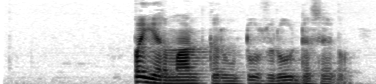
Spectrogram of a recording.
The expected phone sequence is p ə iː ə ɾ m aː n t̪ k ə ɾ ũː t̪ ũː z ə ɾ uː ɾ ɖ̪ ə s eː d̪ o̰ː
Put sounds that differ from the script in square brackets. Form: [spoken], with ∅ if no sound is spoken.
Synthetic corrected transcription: p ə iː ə ɾ m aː n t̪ k ə ɾ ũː t̪ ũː z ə ɾ uː ɾ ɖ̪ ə s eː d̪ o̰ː

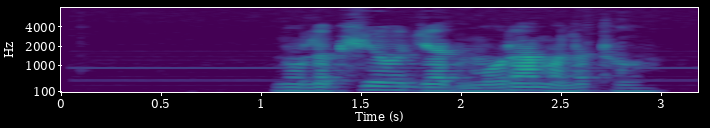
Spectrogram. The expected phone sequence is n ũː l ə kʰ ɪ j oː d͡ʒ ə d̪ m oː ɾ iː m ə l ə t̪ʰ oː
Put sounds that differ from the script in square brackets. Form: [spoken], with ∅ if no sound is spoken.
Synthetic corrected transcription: n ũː l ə kʰ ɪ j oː d͡ʒ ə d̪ m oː ɾ [aː] m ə l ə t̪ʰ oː

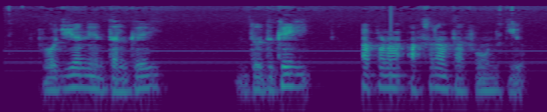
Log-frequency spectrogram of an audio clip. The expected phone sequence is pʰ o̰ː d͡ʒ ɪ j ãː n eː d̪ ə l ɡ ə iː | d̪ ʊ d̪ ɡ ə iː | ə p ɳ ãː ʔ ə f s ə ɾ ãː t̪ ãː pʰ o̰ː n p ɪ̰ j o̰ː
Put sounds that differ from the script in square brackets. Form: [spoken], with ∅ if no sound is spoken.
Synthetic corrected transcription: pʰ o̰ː d͡ʒ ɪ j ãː n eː d̪ ə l ɡ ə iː | d̪ ʊ d̪ ɡ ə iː | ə p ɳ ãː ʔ ə f s ə ɾ ãː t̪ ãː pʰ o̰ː n [k] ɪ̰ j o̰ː

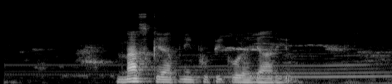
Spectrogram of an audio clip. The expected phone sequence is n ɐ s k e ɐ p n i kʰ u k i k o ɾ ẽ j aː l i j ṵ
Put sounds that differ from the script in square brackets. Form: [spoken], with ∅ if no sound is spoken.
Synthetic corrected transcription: n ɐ s k e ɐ p n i [pʰ] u [p] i k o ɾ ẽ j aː [ɾ] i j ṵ

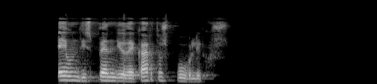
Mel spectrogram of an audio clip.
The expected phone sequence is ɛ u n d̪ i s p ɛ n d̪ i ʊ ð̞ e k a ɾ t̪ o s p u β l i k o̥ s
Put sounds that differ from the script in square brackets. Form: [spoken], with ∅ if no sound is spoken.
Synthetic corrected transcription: ɛ u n d̪ i s p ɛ n d̪ [j] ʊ ð̞ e k a ɾ t̪ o s p u β l i k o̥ s

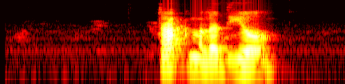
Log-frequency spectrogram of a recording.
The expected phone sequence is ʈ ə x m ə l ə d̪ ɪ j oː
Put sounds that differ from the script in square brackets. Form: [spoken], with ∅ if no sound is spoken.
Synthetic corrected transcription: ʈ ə [k] m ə l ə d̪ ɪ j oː

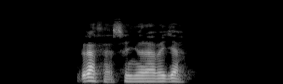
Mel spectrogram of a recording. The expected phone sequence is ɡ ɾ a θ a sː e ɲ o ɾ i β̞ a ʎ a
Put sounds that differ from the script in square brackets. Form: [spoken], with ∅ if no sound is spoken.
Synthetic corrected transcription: ɡ ɾ a θ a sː e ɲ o ɾ [a] β̞ [e] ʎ a

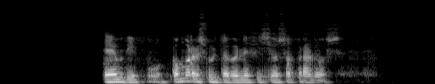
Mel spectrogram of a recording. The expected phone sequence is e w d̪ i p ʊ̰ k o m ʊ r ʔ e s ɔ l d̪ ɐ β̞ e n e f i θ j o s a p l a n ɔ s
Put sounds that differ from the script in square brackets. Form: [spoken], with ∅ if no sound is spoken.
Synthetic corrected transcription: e w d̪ i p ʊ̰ k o m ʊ r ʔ e s [u] l [t̪] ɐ β̞ e n e f i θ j o s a p [ɾ] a n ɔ s

